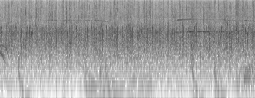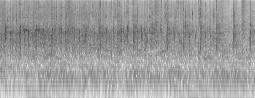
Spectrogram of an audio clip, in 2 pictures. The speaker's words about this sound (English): So, if you would, let's start hearing a big, big round of applause for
